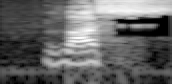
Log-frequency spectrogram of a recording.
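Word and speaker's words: Löss: This is actually a Lurs, that's pronounced Lus by Americans and Lurs by Germans, is a German term.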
